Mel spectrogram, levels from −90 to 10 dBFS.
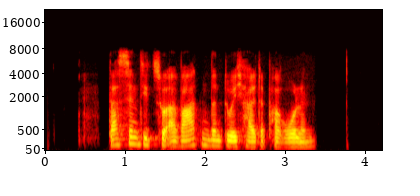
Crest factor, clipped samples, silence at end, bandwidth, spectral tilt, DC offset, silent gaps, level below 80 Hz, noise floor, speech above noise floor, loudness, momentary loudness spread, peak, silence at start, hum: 18 dB; under 0.1%; 0.85 s; 8 kHz; -5 dB/octave; under 0.1%; none; -62 dBFS; -53 dBFS; 34 dB; -20 LUFS; 6 LU; -2 dBFS; 0.8 s; none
